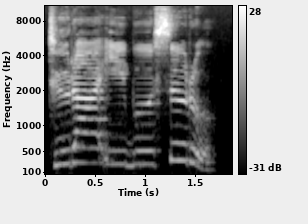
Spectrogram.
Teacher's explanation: for koreans th is translated to s sound because we don't have a th sound so we say tura ibu suru it sounds a bit like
